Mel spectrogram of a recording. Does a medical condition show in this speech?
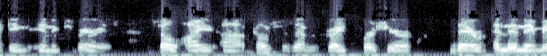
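Yes: ALS; voice off but clear and understandable.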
